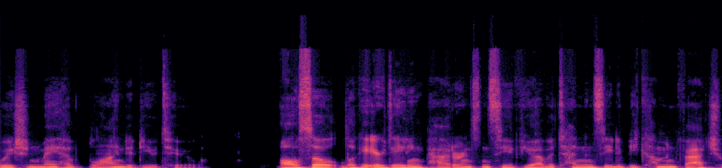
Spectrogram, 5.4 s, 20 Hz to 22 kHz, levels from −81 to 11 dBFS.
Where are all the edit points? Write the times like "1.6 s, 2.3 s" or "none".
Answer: none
